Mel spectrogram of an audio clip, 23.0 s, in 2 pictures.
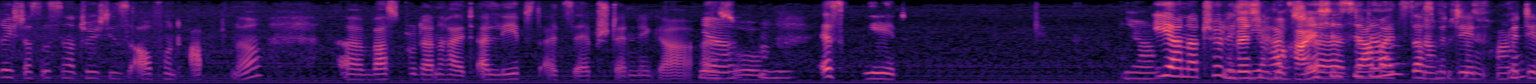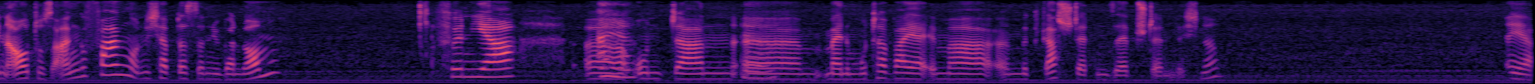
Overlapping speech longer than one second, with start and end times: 9.2-11.5

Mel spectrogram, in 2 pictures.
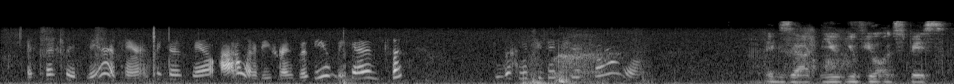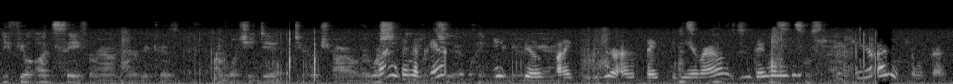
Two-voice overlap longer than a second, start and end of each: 13.3-15.2, 16.3-18.1

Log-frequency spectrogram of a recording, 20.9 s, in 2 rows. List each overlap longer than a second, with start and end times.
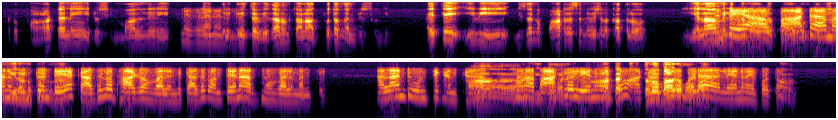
9.0-11.2, 17.1-19.3

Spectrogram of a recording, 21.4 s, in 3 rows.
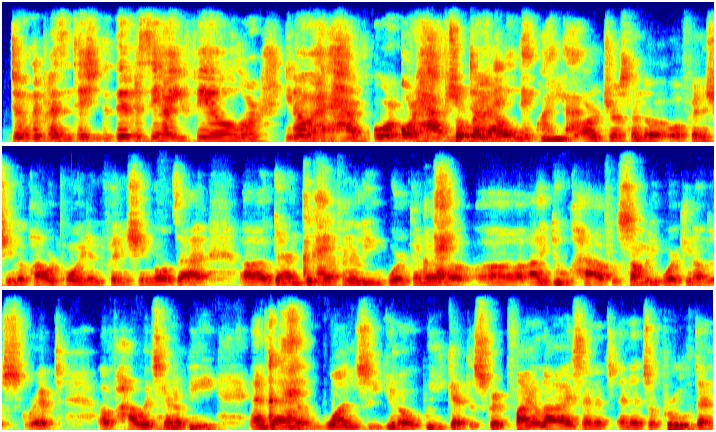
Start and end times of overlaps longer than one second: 4.5-5.8

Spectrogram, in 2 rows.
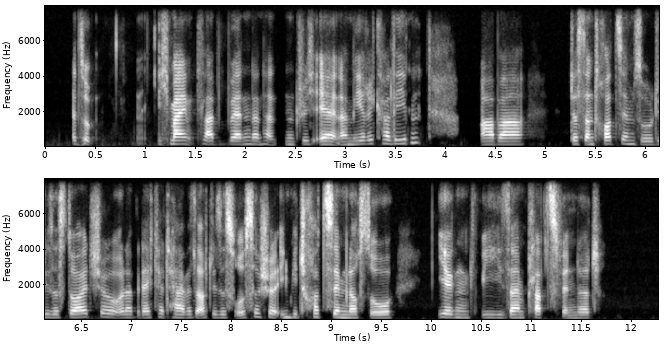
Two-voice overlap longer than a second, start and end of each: none

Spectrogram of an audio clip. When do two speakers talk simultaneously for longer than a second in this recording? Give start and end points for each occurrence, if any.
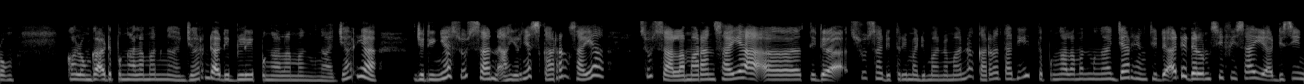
none

